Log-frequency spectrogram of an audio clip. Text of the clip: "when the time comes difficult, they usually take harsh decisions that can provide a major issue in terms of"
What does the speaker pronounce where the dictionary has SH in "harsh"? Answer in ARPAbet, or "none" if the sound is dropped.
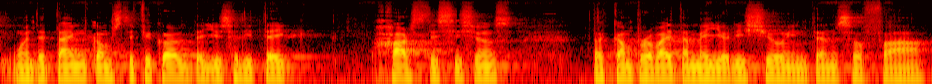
S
